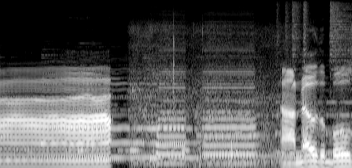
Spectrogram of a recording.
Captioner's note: truck's horn honking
